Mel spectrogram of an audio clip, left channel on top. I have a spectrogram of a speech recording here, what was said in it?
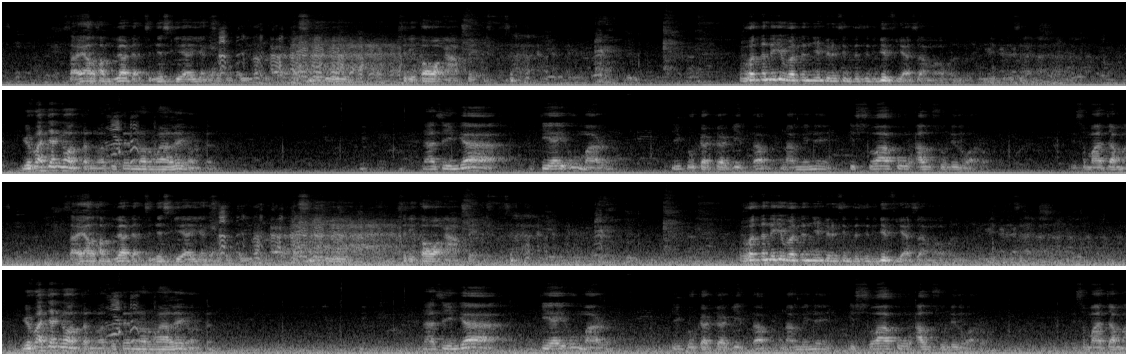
Saya alhamdulillah ada jenis kiai yang seperti itu. Cerita wong apik. Buatan nyindir sinten biasa mawon. Nggih pancen ngoten, maksudnya normalnya ngoten. Nah sehingga Kiai Umar niku gadah kitab namanya Islahu Al-Sulil Waro. Semacam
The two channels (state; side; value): noise; right; rumble, 6 dB below the sound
